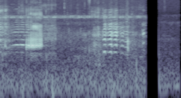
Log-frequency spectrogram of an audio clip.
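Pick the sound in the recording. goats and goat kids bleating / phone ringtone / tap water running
goats and goat kids bleating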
